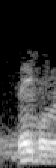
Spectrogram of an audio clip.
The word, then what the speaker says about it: Babel: Well, it's just like he was at Babel again. Babel, rather.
